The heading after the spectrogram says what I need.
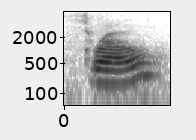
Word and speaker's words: throw: vocal cords vibrate though with throw your tongue goes just under your teeth it's not quite outside throw and your vocal cords vibrate a little less and with the last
